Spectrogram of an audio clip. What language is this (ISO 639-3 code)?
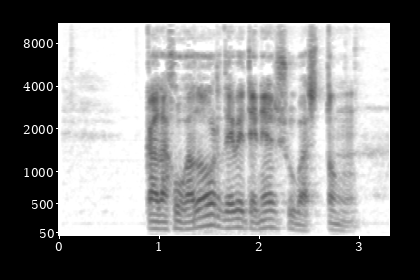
spa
